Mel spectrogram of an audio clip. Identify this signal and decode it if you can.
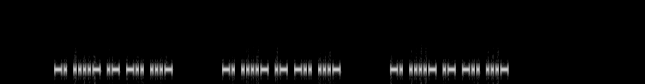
Morse code, heard as a keyed tone, about 46 wpm, 700 Hz. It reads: N4ADV N4ADV N4ADV
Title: USA Call Signs - 5 Characters - Repeated 3x - 50wpm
